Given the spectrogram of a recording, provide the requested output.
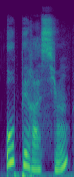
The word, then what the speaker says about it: opération: Dans le mot attention, T se prononce S.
